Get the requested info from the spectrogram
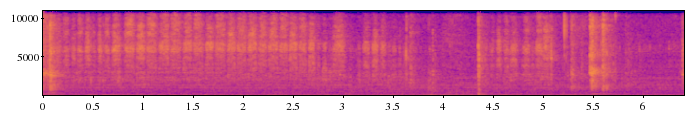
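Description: Stylus of a graphics pen tablet dragging across the drawing surface in faint, continuous strokes as a lettering flourish is drawn, with a few light clicks in the second half.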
